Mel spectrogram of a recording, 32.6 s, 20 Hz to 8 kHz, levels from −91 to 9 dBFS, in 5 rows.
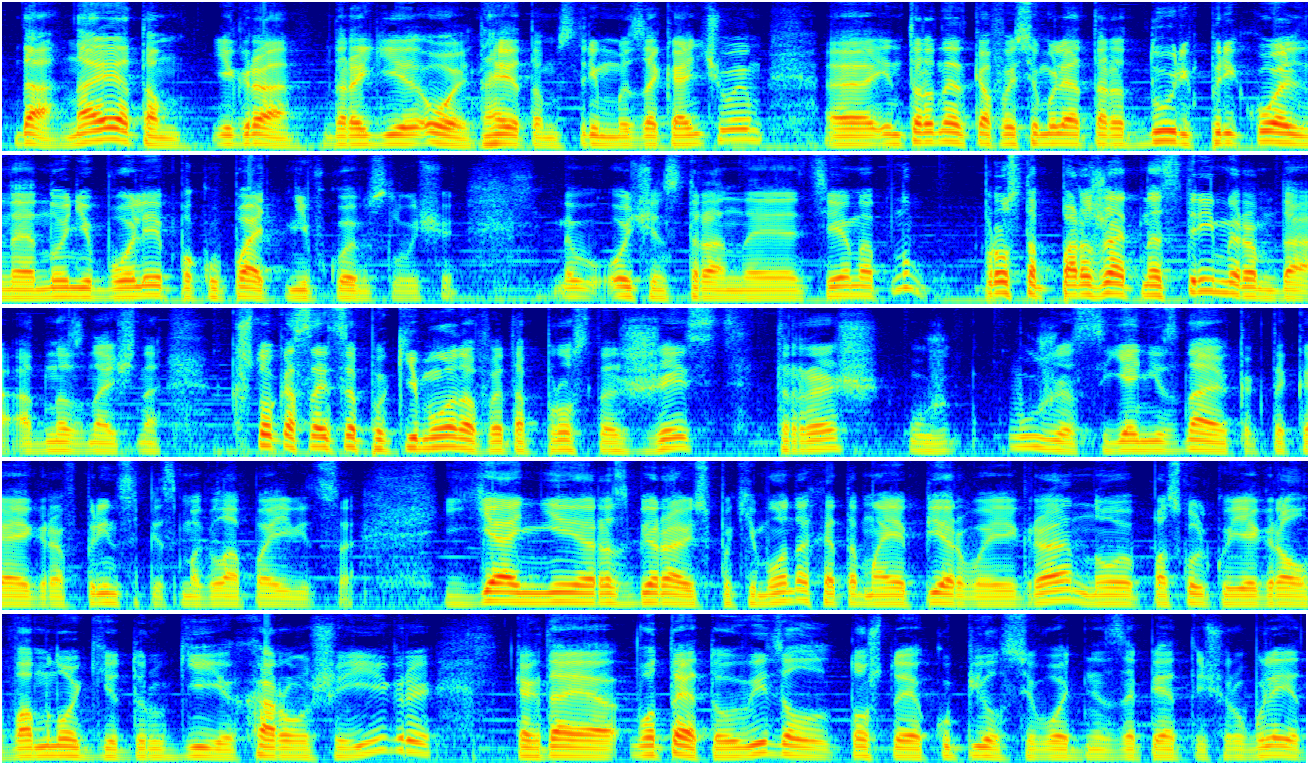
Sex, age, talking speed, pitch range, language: male, 40-59, 160 wpm, 105-135 Hz, Russian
